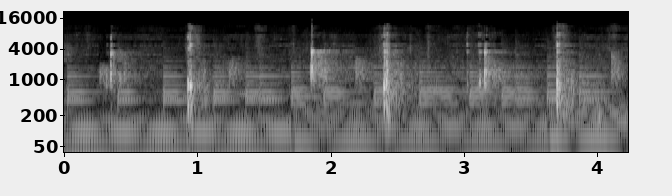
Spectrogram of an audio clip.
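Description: Background music with a steady bass line, over concrete paving blocks knocking sharply against each other as they are set down one after another, about six knocks at uneven intervals.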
